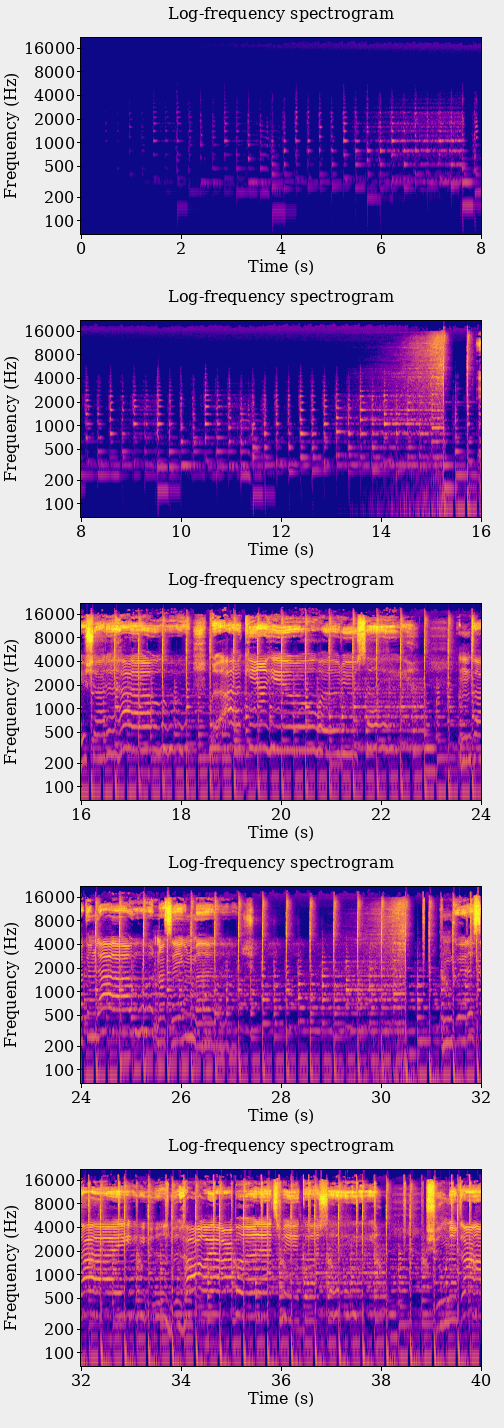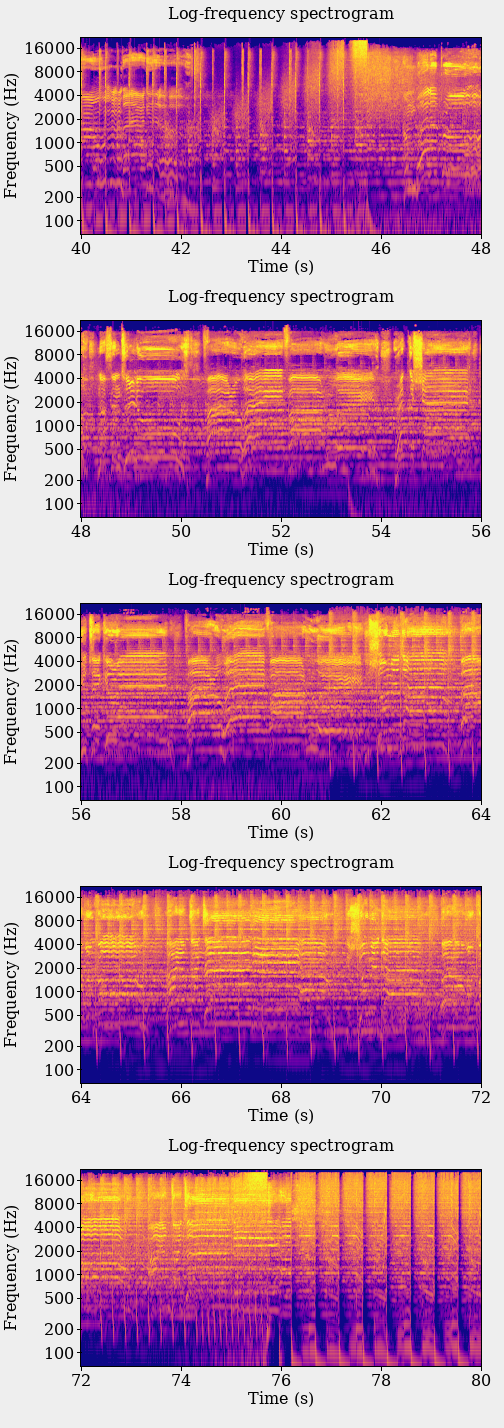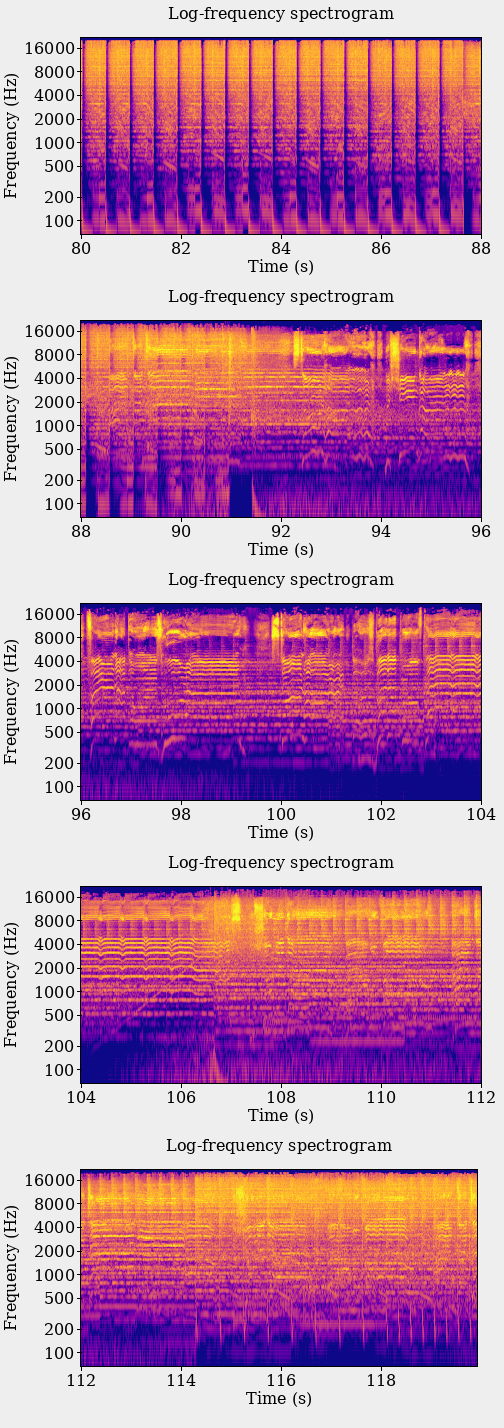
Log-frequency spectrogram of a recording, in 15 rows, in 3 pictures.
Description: BPM126
Audio QualityLine Out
